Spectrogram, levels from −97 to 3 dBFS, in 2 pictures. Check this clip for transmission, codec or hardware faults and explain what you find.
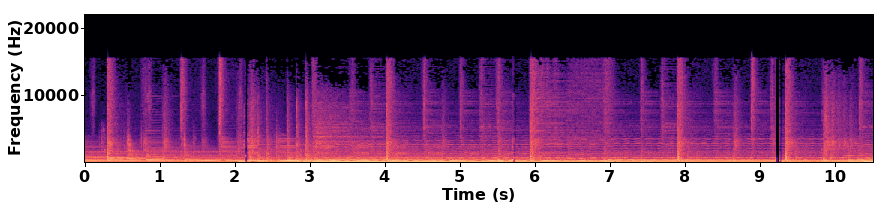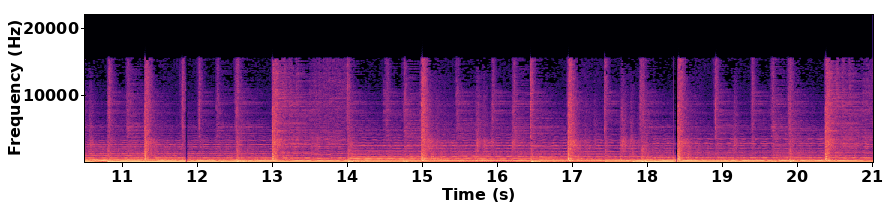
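There's one problem here, repeated five times: damaged data in the compressed stream. Short glitches land at 2.10–2.17 s, 5.68–5.75 s, 9.18–9.30 s, 11.81–11.88 s and 18.34–18.41 s, each around 70 ms, with the third closer to 110 ms. Corrupted bytes throw the decoder off, so it garbles those frames and hunts for the next valid header, leaving a brief disruption each time.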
